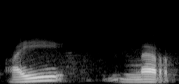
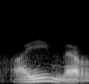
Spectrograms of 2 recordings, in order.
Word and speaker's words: Aigner: இதுல என்ன விஷயம் அப்படின்னா இந்த ஜி வந்து சைலன்ட் ஜி வந்து உச்சரிப்புல வராது. இது ப்ரோநௌன்ஸ் பண்ணும்போது நான் பண்ண ஐக்னர்ல வந்து இந்த ஜி கிடையாது. அப்போ ஐ நர் அவ்வளோதான் வரும்.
